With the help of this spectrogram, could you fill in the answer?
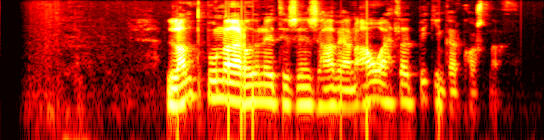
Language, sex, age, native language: Icelandic, male, 50-59, Icelandic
